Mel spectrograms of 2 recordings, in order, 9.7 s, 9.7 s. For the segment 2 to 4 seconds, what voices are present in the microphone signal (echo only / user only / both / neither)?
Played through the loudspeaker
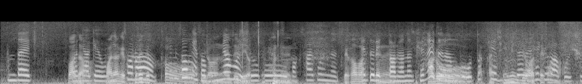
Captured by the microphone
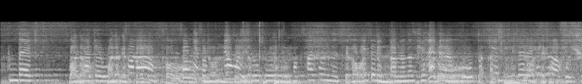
echo only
